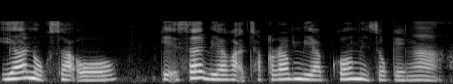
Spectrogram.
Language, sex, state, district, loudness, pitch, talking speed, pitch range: Garo, female, Meghalaya, West Garo Hills, -16 LUFS, 225 Hz, 90 wpm, 205-245 Hz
